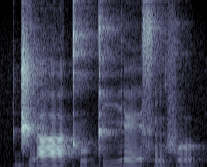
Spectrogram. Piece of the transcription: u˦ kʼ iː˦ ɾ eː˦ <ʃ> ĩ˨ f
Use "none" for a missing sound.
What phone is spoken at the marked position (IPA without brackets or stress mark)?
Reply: s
